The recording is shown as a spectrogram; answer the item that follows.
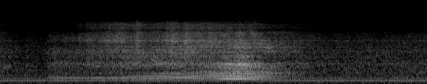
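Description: A vehicle engine in a film soundtrack played through a television's speaker. Its pitch slowly rises and it grows louder, then fades away about three seconds in, over a steady low hum.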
